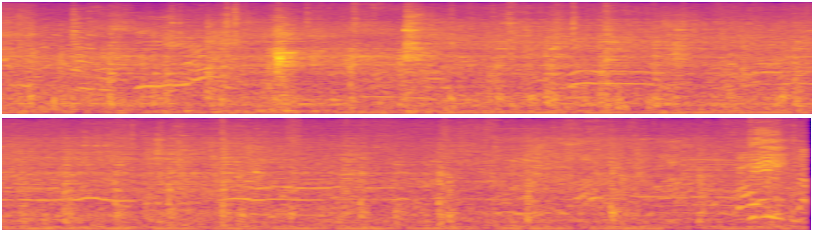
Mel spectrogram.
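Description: Passenger coaches of a steam excursion train rolling past at a grade crossing: a steady rumble of steel wheels on the rails.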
